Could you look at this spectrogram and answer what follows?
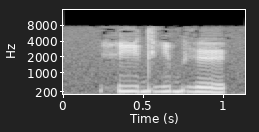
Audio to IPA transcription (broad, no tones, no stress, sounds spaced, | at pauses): h iː dʱ i bʱ ø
